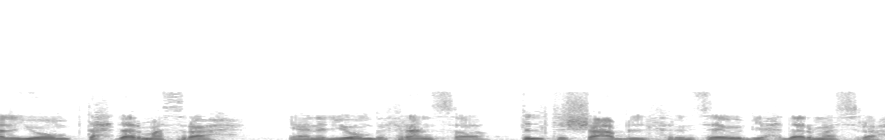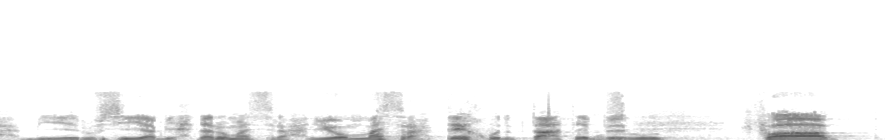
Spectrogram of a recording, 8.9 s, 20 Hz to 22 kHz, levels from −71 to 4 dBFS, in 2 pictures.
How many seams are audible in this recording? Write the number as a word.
one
